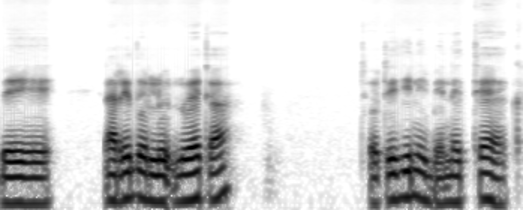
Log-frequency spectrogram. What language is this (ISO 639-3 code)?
luo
